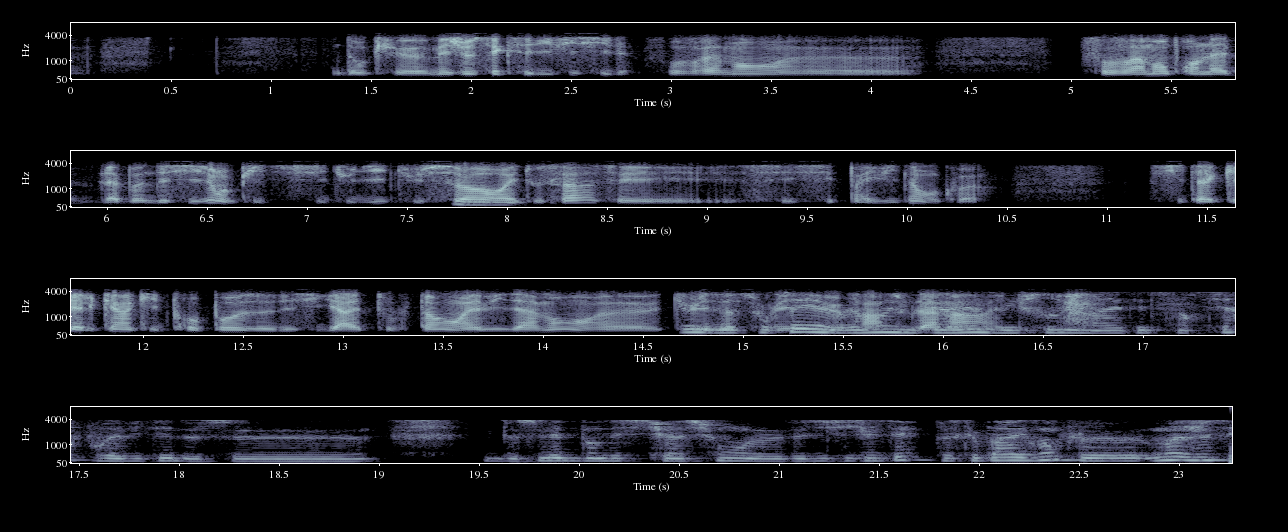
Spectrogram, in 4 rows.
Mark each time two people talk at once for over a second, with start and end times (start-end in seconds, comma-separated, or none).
14.7-16.6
